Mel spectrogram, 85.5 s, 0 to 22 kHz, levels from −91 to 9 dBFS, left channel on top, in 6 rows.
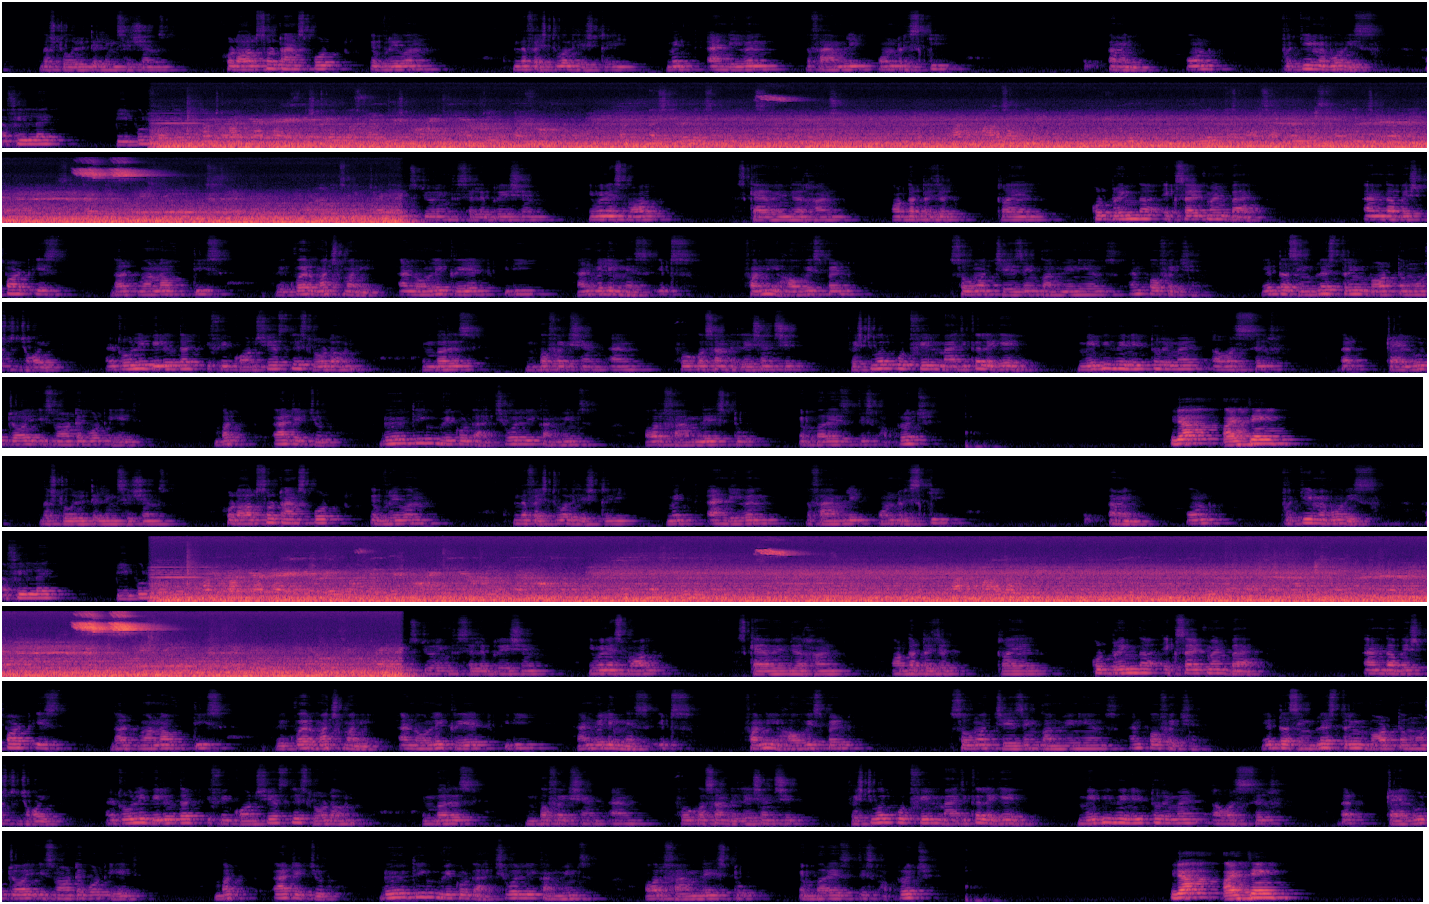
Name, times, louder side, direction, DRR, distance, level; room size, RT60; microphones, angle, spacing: voice 1, 0.4-1.6 2.2-3.3 3.7-4.2 5.1-6.2 6.6-7.7 8.0-9.4 11.1-11.4 11.8-12.1 12.8-13.8 14.2-14.7 15.4-16.7 17.1-18.3 18.7-19.7 20.4-22.8 24.1-24.7 25.2-25.6 26.1-28.5 29.1-31.0 31.5-33.9 34.4-35.0 36.0-36.8 37.4-38.0 38.4-38.9 39.4-41.0 42.1-43.3 43.8-44.9 45.5-46.4 46.7-48.1 48.5-49.6 50.2-51.2 52.2-54.7 55.3-57.5 58.0-60.5 61.2-61.7 62.2-63.3 63.7-64.9 65.5-67.2 67.8-69.8 70.4-70.5 70.8-72.5 73.4-73.6 74.0-74.5 75.0-77.1 77.7-78.7 79.2-80.5, equal, 5° left, 2 dB, 6.4 m, -42 dB
sound 1, 15.7-32.5, right 3 dB, 80° right, 1.2 m, -28 dB
voice 2, 82.9-84.0, right 2 dB, 20° right, 0 dB, 2.1 m, -31 dB
22.5 x 21.5 x 2.4 m, 0.37 s
head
